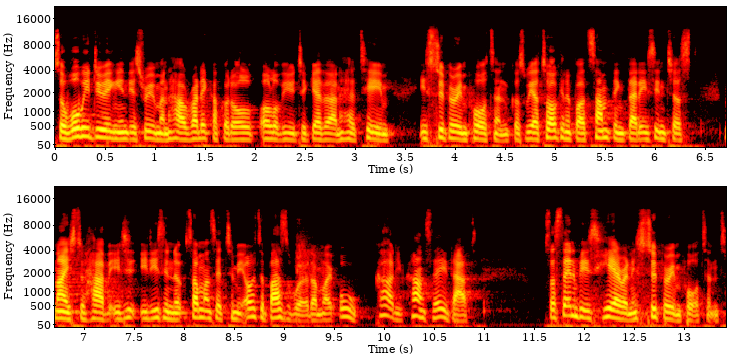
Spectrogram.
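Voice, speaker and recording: A woman's fairly low voice in a Finnish accent at a very fast pace, with ordinary pitch variation, on a very clean recording with a silent background. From Finland. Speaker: industry association director. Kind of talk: conference opening remarks. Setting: stage with audience. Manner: animated.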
